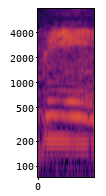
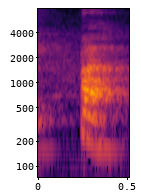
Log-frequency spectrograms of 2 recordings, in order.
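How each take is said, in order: First: The letter is said as its alphabet name. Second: The letter is said as its short sound. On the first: "Instead of saying B" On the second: "you're gonna say B"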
